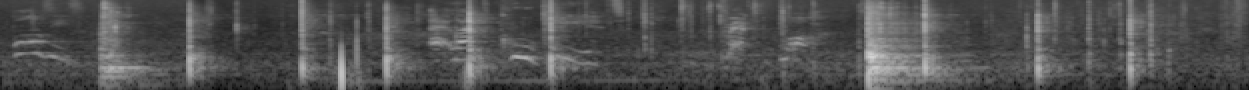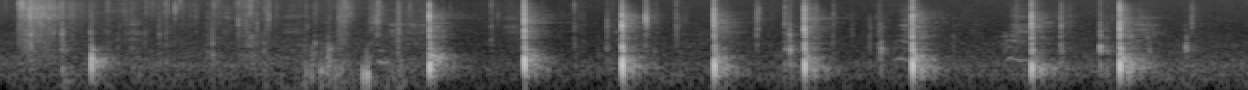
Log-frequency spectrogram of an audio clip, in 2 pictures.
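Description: A basketball bounces on pavement outdoors.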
